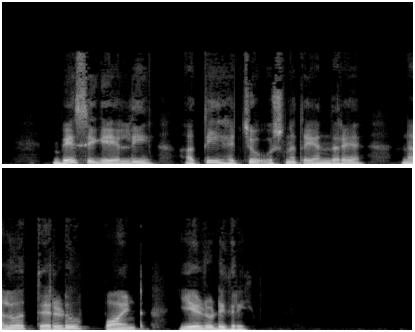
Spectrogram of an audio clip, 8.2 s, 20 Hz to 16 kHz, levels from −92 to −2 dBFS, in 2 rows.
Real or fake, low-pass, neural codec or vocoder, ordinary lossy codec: fake; 14.4 kHz; codec, 44.1 kHz, 7.8 kbps, DAC; MP3, 48 kbps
